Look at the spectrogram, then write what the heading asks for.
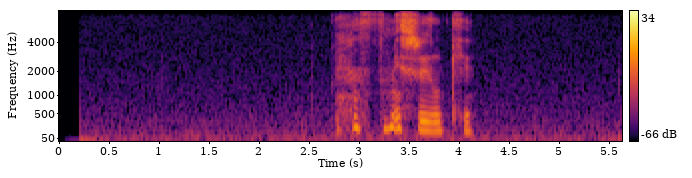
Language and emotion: Russian, positive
